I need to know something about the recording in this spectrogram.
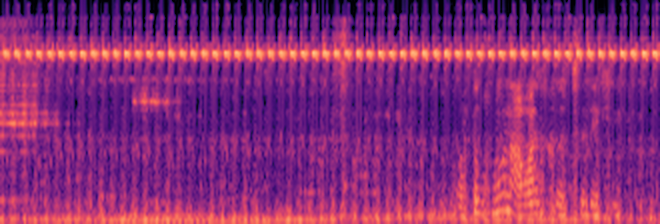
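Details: Cricket calling indoors, a high thin trill pulsing about four times a second throughout, with a person's voice speaking over the latter half.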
